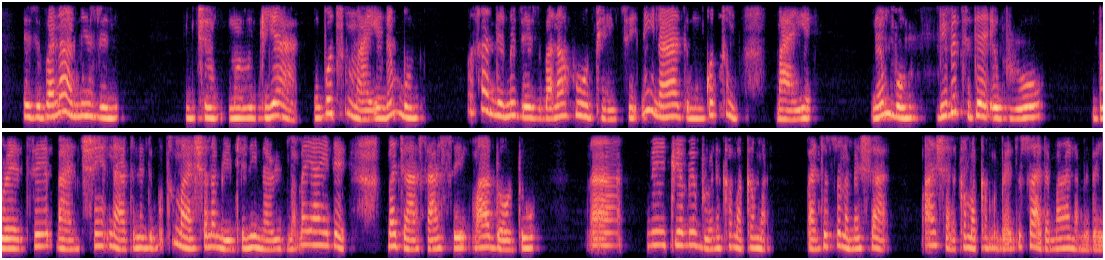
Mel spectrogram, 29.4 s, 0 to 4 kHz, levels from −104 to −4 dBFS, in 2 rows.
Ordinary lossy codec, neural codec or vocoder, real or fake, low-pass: none; none; real; 3.6 kHz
